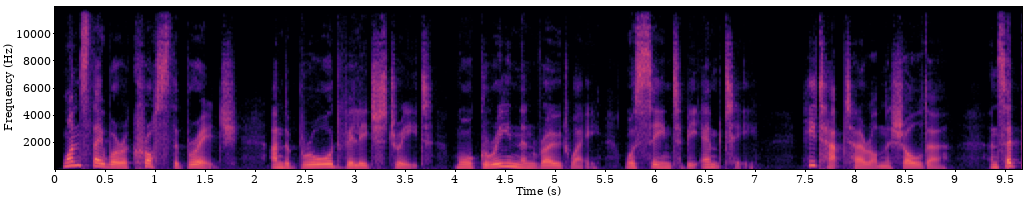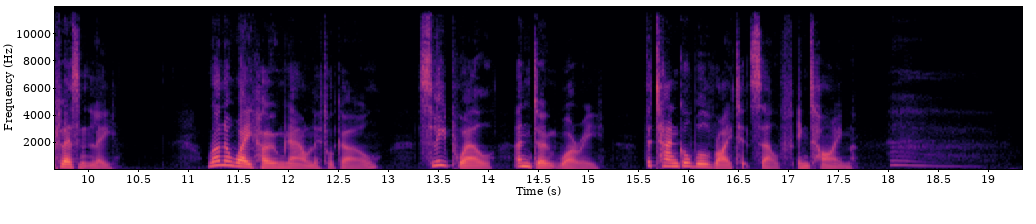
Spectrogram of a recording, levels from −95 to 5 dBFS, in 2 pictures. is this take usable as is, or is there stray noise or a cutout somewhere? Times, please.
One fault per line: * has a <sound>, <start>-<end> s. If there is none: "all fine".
* has a sigh, 18.0-19.1 s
